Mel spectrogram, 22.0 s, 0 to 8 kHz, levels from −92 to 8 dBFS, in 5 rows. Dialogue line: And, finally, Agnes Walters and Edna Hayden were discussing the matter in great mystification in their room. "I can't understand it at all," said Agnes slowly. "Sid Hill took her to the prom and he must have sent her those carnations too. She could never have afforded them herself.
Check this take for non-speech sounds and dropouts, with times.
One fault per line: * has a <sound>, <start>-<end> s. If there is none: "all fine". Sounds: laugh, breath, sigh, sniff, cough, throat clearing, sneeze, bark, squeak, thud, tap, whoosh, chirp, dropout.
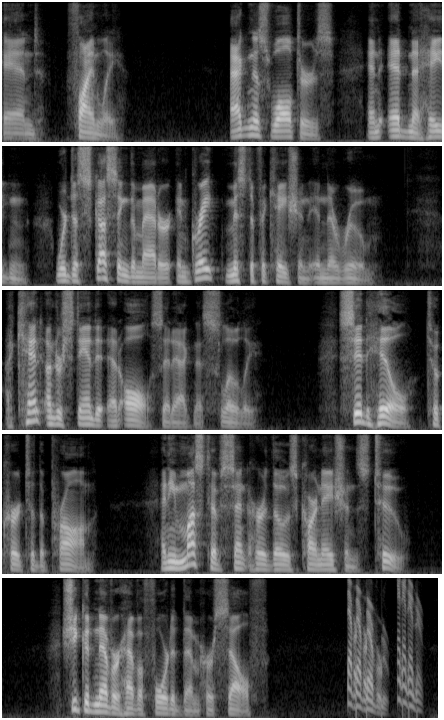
* has a chirp, 21.1-21.8 s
